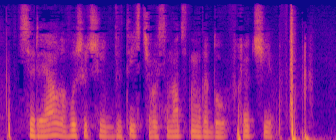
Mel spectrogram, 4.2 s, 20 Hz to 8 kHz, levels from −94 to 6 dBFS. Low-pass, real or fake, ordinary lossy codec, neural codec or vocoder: 7.2 kHz; fake; MP3, 32 kbps; codec, 44.1 kHz, 2.6 kbps, DAC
